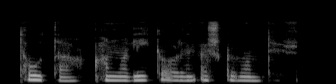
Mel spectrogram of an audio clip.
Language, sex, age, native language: Icelandic, female, 14, Icelandic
